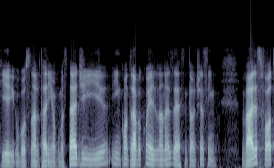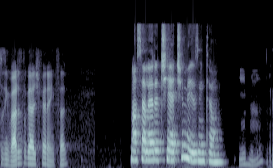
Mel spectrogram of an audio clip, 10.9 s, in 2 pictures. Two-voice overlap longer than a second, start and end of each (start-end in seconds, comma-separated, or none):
none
